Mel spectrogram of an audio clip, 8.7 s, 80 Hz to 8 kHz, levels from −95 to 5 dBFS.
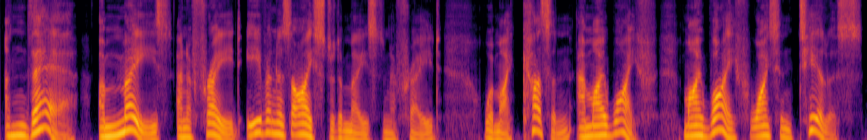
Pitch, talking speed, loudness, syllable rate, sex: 140 Hz, 150 wpm, -18 LUFS, 4.7 syllables/s, male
